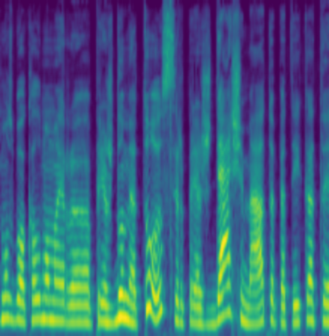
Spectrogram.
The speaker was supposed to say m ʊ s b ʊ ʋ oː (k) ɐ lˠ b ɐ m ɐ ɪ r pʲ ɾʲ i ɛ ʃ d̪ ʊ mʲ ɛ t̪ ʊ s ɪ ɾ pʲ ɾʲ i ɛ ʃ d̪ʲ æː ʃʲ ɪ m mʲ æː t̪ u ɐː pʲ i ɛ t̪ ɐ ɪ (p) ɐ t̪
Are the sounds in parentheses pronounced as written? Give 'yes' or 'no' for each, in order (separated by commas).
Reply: yes, no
